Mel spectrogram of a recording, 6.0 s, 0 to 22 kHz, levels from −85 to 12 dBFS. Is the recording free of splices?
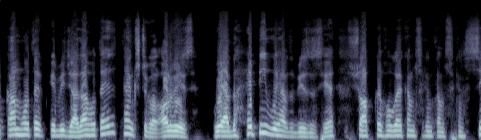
no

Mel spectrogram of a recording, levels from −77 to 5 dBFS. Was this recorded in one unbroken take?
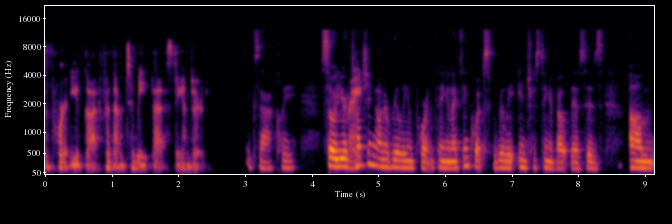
yes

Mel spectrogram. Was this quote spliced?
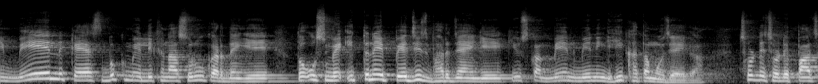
no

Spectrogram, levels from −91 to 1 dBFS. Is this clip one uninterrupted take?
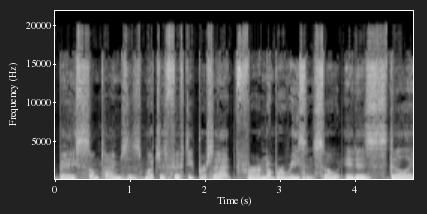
no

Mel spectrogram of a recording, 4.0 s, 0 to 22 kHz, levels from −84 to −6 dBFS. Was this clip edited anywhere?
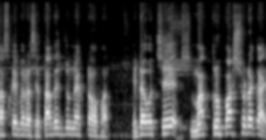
no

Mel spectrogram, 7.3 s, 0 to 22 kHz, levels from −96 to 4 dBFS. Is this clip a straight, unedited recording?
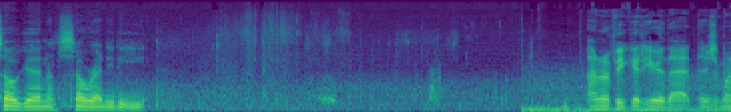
yes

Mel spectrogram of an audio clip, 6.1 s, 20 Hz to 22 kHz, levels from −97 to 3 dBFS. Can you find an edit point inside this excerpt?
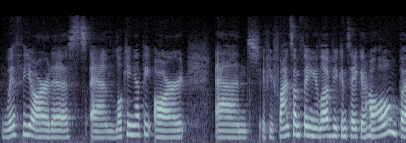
no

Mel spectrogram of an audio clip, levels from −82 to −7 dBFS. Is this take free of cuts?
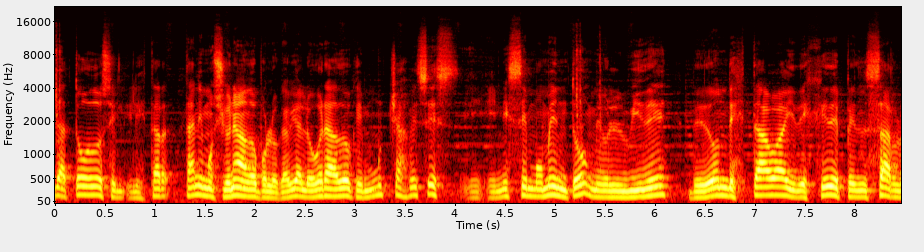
no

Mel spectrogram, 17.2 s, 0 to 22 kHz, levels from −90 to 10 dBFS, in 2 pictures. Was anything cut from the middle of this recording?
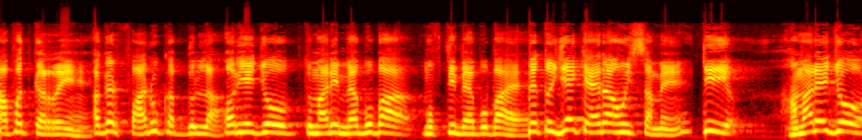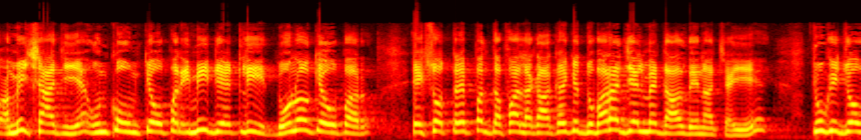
yes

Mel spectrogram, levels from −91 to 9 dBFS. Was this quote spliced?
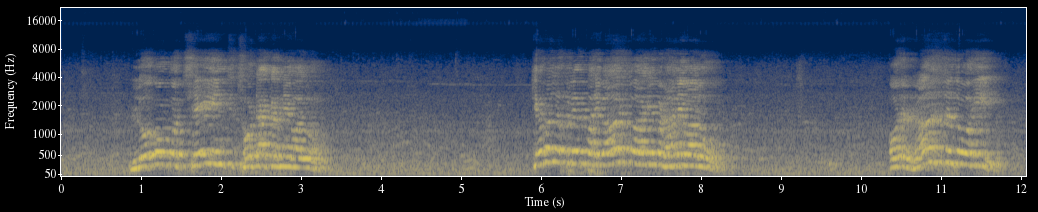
no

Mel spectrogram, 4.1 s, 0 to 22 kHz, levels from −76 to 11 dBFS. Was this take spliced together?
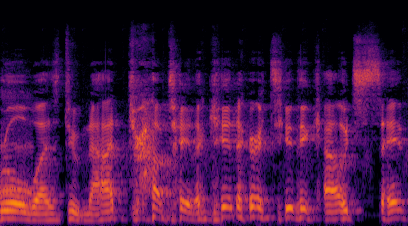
no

